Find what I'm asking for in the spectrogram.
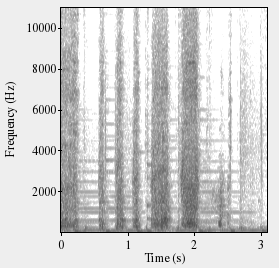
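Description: A 9/16 wrench works loose the bolt holding a dull Murray lawnmower blade, giving a close series of about seven rasping, ratcheting strokes in an uneven rhythm with brief pauses between them.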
